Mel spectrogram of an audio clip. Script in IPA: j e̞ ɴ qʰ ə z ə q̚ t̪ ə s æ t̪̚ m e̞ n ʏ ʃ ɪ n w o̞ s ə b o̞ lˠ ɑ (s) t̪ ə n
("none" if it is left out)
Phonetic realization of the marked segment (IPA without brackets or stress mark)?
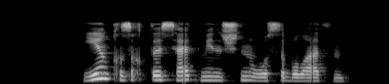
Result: none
